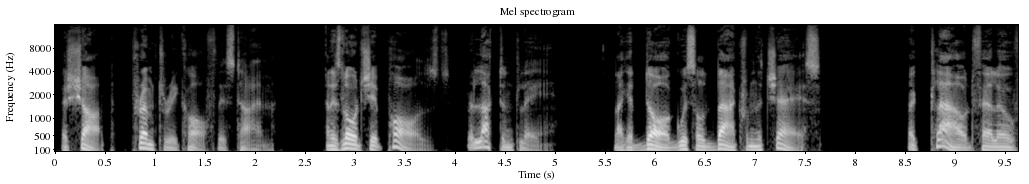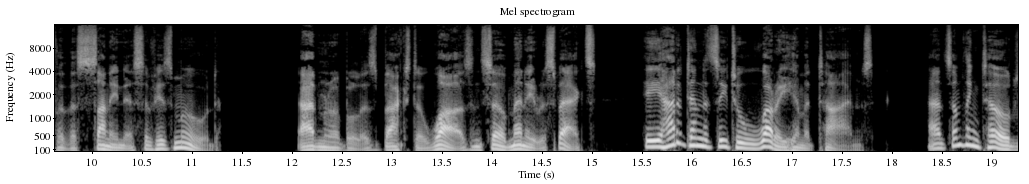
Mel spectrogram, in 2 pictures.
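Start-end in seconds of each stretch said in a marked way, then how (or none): none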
